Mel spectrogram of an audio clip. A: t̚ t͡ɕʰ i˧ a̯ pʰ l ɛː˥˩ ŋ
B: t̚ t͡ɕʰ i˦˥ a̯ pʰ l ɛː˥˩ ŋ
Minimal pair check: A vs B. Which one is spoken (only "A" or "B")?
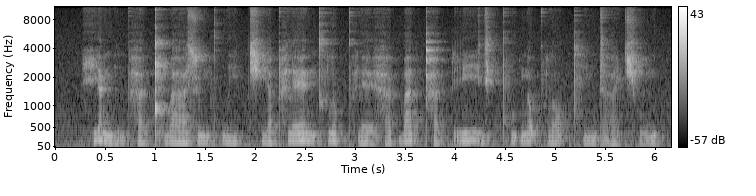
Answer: A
